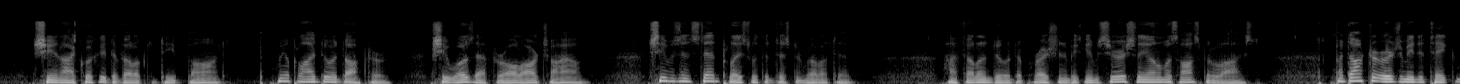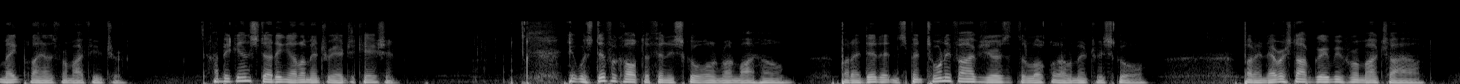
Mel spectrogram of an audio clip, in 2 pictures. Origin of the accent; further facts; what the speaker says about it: Philadelphia, Pennsylvania, United States; moved away as an adult; now in Florida, United States; In 2014, I moved from Philadelphia, where I'd lived since birth, to Florida, near Walt Disney World.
